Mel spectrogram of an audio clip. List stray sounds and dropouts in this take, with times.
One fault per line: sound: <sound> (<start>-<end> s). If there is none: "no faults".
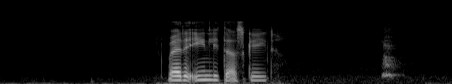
sound: bark (3.8-4.1 s)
